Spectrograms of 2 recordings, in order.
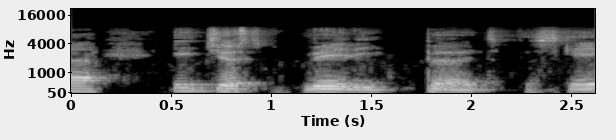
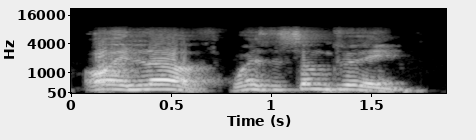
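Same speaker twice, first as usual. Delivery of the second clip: raised voice calling across the house; 8 semitones higher, 6 dB louder than usual. Retold or imitated. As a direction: call out to the wife. Calling to wife for sun cream.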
